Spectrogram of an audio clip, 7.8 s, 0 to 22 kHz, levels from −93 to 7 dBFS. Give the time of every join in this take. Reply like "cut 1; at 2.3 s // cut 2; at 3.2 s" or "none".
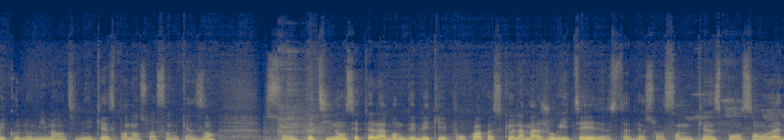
none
